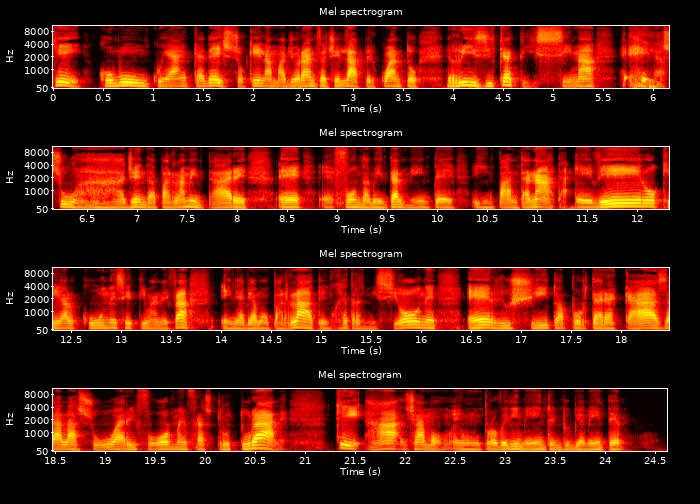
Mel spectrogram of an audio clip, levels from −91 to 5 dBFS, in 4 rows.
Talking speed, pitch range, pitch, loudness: 120 wpm, 115-135 Hz, 125 Hz, -25 LUFS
